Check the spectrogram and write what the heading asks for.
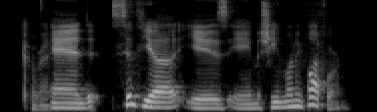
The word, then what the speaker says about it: Syntheia: the company is called cynthia it's it's spelt wonderfully so it sounds like the woman's name cynthia but it's spelt like synthetic uh s-y-n-t-h-e-i-a cynthia and cynthia is a machine learning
